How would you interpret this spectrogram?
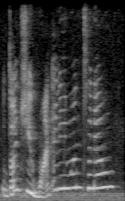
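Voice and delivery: high puzzled mouse voice; ask, puzzled and tiny; small mouse voice. A narrator's reading. Mouse questioning Ratty, high puzzled voice.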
